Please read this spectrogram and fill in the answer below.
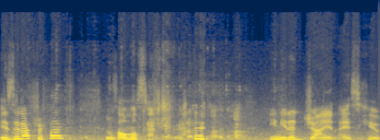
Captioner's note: laughing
